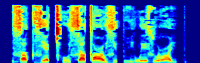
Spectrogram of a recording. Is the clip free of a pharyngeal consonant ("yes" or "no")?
no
